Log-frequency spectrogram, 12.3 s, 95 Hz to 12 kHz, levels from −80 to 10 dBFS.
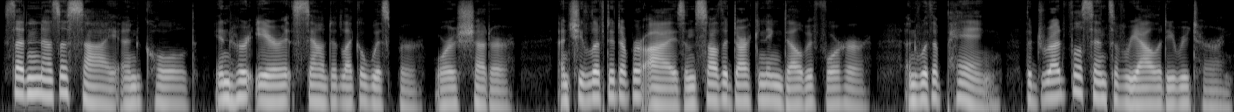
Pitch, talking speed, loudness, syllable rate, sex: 150 Hz, 195 wpm, -19 LUFS, 5.0 syllables/s, female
